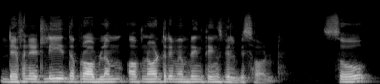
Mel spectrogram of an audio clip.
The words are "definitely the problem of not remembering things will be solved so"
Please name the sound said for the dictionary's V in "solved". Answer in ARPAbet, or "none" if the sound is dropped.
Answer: V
